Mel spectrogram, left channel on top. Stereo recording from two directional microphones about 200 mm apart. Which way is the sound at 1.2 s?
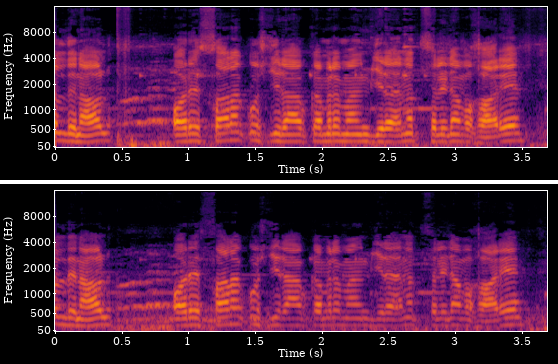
25° left (ahead or behind).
